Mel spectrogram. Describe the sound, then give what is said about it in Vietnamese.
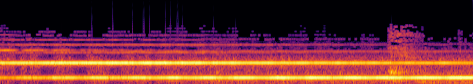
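A Buddhist temple bell, struck at a slant by tipping the bell so its sound rises, rings with a steady, sustained hum of layered tones that holds evenly throughout, with a brief brighter shimmer near the end. No one speaks. “Chuông là không có thỉnh ngang về, thỉnh như vậy là mình lật cái chuông, mình hất cái chuông lật á, thỉnh xéo vậy nè, để mình đưa cái tiếng chuông nó đi lên, phát cái tiếng chuông nó lên.”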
